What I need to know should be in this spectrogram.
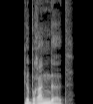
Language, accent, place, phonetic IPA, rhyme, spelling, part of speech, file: German, Germany, Berlin, [ɡəˈbʁandət], -andət, gebrandet, verb, De-gebrandet.ogg
- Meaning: past participle of branden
